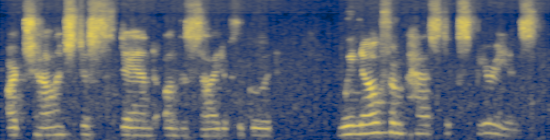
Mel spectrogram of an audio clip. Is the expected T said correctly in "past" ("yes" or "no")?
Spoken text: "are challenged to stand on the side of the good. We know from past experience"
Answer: yes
